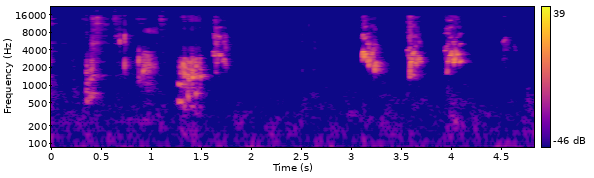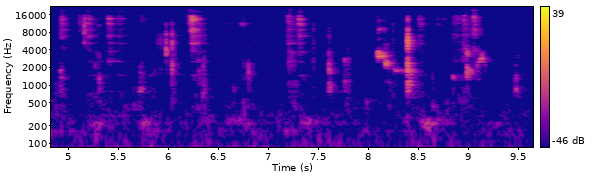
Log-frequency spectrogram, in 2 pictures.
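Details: Seven-month-old budgie in front of a mirror keeps up playful chirping: quick high clicks and sweeping squeaky notes in clustered bursts, with a quieter pause near the start.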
